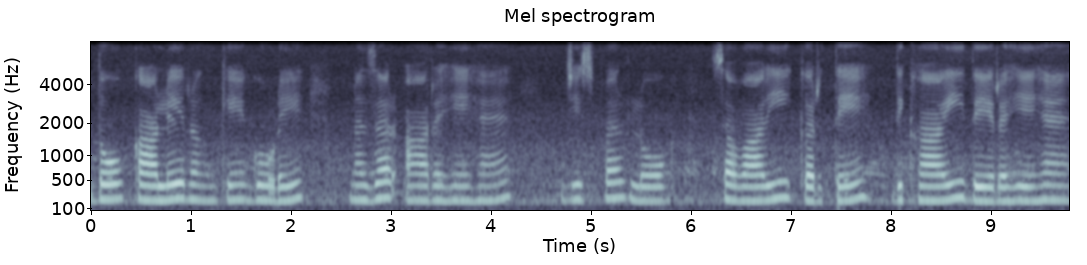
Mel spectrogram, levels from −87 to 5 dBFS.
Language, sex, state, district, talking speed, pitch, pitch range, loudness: Hindi, female, Haryana, Charkhi Dadri, 110 wpm, 210 Hz, 200-220 Hz, -18 LUFS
